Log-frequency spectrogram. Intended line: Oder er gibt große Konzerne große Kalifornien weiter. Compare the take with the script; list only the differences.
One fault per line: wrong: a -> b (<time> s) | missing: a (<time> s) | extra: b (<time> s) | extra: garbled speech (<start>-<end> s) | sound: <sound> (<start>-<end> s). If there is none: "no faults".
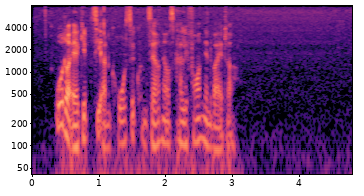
extra: sie an (0.9 s)
wrong: große -> aus (2.0 s)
